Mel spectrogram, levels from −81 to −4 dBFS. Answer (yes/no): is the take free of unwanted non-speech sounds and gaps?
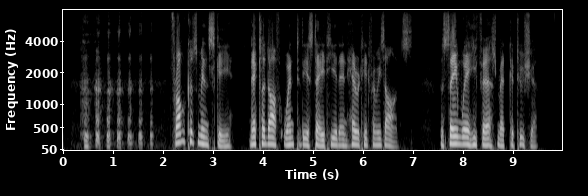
no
